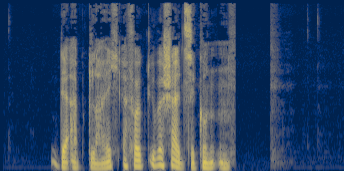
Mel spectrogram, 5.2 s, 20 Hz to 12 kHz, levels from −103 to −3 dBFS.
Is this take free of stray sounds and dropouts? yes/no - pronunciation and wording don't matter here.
yes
